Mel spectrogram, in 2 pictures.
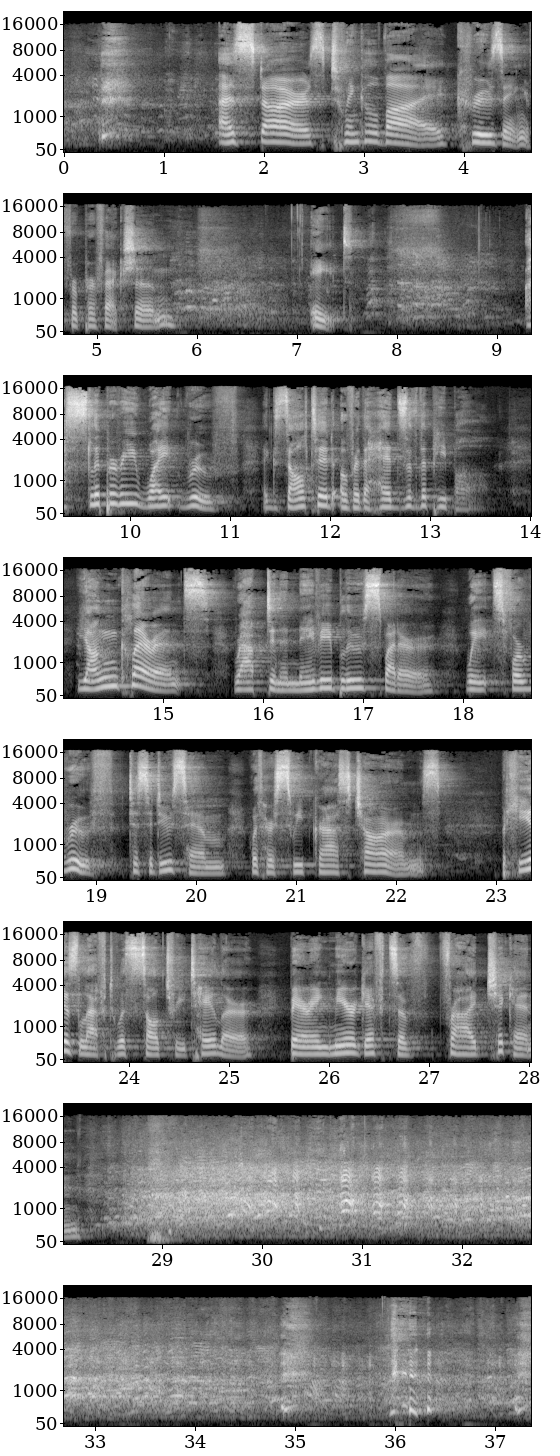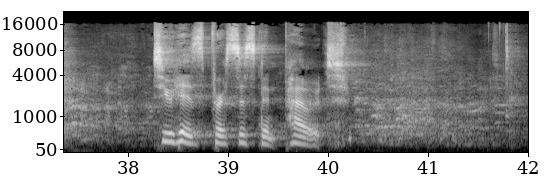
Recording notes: (Saskatoon). Recorded live at the Cosmo Seniors Center as part of Winterruption 2017.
